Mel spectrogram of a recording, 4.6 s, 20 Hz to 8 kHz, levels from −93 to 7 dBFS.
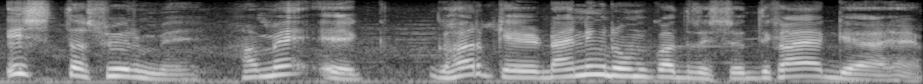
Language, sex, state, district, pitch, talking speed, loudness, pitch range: Hindi, male, Himachal Pradesh, Shimla, 200 Hz, 180 wpm, -14 LUFS, 160-235 Hz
